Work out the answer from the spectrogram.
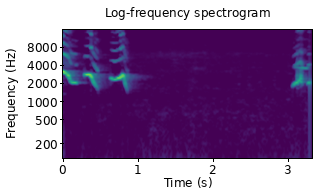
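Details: Oriental magpie-robin singing, for reviving stressed magpie-robins that have gone quiet: three clear whistled notes each sliding downward in quick succession, then silence before another note begins.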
